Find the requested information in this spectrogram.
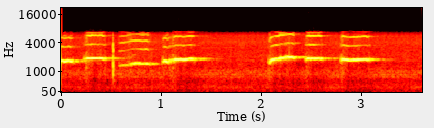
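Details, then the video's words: A cockatiel kept as a pet sings inside a cardboard tube: smooth, pure whistles, some sliding upward, delivered in two bursts of three or four notes, with one loud click early on. "Funny Bird Singing in a Tube"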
